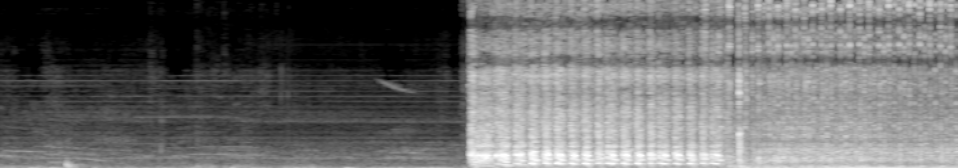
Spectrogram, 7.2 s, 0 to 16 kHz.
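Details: Toyota Avensis T270 2.0 D4D diesel (2011), started after the fuel system was primed, following a seal repair on injector number 4: quiet, then it catches at once into a steady, even diesel clatter with a couple of clean blips. Healthy start.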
